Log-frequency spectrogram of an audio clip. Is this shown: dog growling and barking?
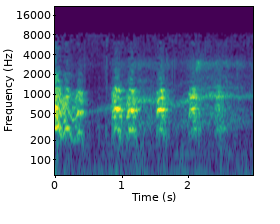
yes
